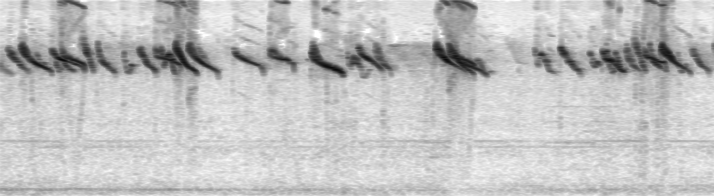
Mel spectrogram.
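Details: Indian white-eye calls used as a lure for trapping and to stimulate other white-eyes: loud, clear run of high thin descending chirps and twittering notes in quick bursts, with short pauses between phrases and a faint low hum beneath.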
